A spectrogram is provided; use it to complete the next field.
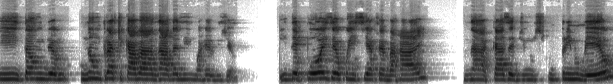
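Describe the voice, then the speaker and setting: A woman's high-pitched voice at a very slow pace. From Brazil, Bahia. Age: 70s. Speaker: religious pioneer. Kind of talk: interview testimony.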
